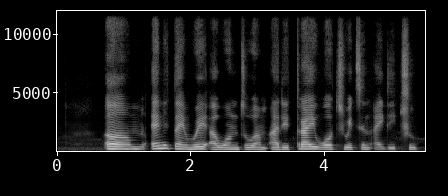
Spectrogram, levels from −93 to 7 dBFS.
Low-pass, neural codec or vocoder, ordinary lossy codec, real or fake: none; codec, 24 kHz, 1.2 kbps, DualCodec; none; fake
